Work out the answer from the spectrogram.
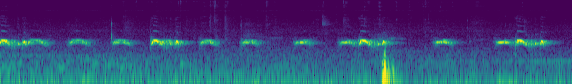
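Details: Loud song of a local zebra dove: a steady run of soft, rounded coo notes, some doubled, repeated in quick rhythm over eleven seconds, with a brief thump partway through.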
